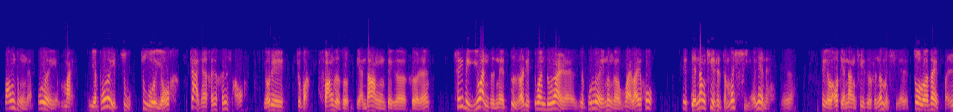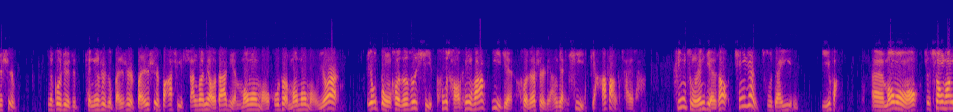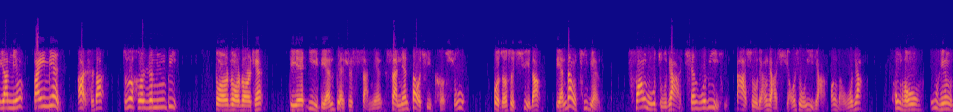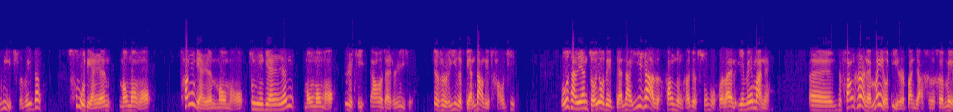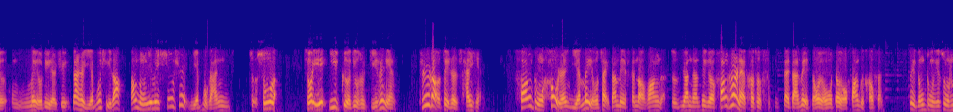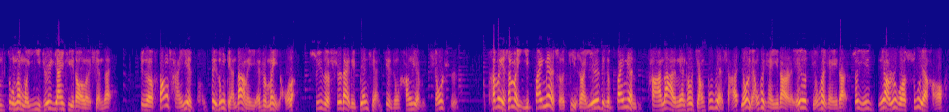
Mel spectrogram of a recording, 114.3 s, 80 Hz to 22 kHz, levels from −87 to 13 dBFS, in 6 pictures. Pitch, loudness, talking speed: 225 Hz, -18 LUFS, 240 characters per minute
